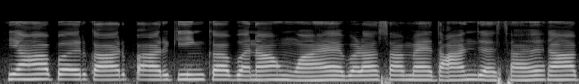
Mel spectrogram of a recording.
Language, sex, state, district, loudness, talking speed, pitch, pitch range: Hindi, male, Maharashtra, Aurangabad, -16 LUFS, 145 wpm, 215 Hz, 205-225 Hz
